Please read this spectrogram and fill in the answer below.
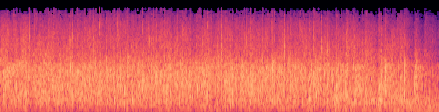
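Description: Audience applauding: dense, steady clapping that thins out into scattered claps near the end.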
